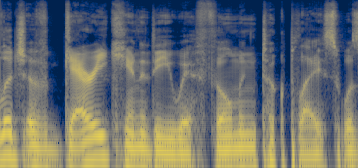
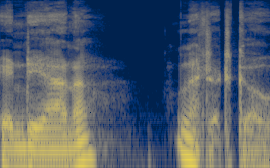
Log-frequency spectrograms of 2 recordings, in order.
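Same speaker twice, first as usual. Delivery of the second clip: put-on Scottish actor voice; 4 dB quieter than usual. Hosts trading impressions of a movie line, Sean Connery impression. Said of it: "If you talk like Sean Connery".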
